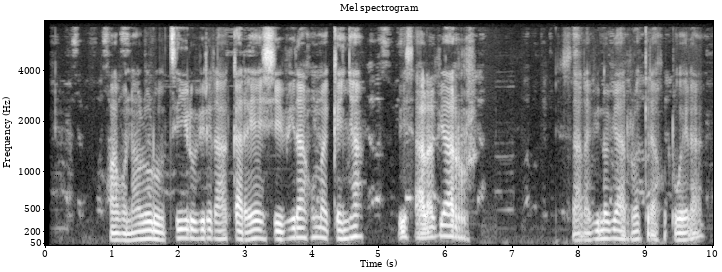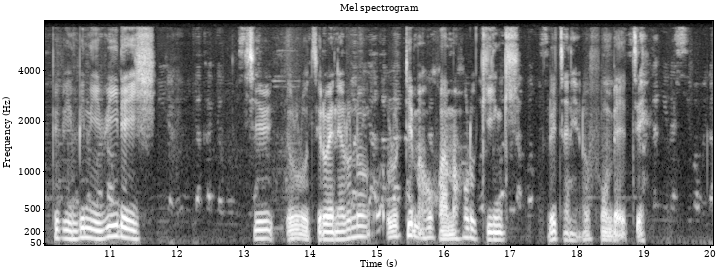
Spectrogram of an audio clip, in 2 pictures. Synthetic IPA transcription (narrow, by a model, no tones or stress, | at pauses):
xwaβonalulut͡siluβiɾiɾaːkaɾeʃiβiɾaxumake̞ɲaβisa̰la̰βjaɾuɾa | isala̰βino̞βjaruɾakiɾa̰xutwe̞la̰ | βiβiːmbiniβileʃi̥ | ʃi | lṵlṵt͡siɾwe̞neluno̞lutima̰xuxwa̰ːmaxulukiːŋɡilwit͡sanielufṵːmbe̞̰t͡se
